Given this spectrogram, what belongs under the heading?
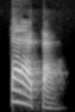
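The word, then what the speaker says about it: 爸爸: Contoh yang pertama ada bacanya apa ini tulisannya baba dibaca menjadi papa. Papa B berubah menjadi huruf P. Papa. Kemudian ada mama. Ingat ya nadanya nada satu. Karena tadi ee papa nada empat, jadi bacanya papa agak dihentak papa.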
